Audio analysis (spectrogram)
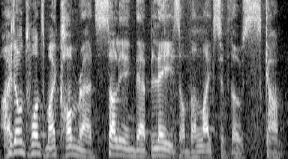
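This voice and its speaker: A defiant young samurai rebel played by a male actor, proud and intense. His pitch moves widely as he speaks in bold video game cutscene style. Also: lively intonation, normal speed, slight background noise, lightly acted. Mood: grudging resolve.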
